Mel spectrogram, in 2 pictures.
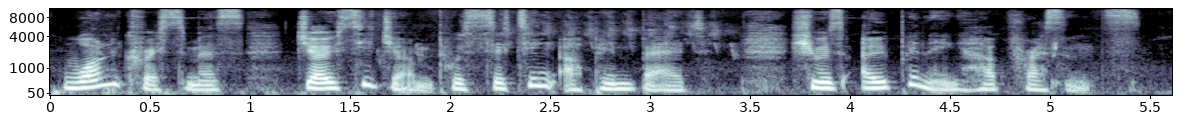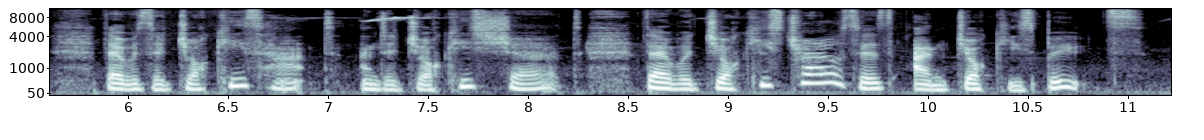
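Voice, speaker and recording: A woman reads a children's story aloud in a teacherly way. Her delivery is slow and highly animated, with measured, expressive phrasing. The voice has a slightly husky grain.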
